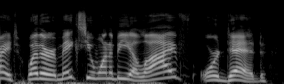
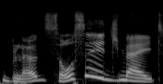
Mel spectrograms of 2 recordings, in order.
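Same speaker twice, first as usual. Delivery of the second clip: slow, softer fake British drawl; mock British accent; 7 dB quieter, much slower than usual. Topping the co-host's imitation, slow soft mock-British drawl. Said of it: "that's exactly how they sound over there".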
